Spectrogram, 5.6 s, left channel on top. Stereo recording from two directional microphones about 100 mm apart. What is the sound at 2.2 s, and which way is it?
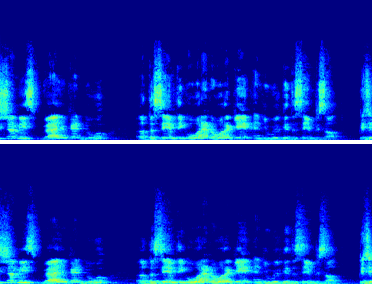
A man's voice, 30° left (ahead or behind).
